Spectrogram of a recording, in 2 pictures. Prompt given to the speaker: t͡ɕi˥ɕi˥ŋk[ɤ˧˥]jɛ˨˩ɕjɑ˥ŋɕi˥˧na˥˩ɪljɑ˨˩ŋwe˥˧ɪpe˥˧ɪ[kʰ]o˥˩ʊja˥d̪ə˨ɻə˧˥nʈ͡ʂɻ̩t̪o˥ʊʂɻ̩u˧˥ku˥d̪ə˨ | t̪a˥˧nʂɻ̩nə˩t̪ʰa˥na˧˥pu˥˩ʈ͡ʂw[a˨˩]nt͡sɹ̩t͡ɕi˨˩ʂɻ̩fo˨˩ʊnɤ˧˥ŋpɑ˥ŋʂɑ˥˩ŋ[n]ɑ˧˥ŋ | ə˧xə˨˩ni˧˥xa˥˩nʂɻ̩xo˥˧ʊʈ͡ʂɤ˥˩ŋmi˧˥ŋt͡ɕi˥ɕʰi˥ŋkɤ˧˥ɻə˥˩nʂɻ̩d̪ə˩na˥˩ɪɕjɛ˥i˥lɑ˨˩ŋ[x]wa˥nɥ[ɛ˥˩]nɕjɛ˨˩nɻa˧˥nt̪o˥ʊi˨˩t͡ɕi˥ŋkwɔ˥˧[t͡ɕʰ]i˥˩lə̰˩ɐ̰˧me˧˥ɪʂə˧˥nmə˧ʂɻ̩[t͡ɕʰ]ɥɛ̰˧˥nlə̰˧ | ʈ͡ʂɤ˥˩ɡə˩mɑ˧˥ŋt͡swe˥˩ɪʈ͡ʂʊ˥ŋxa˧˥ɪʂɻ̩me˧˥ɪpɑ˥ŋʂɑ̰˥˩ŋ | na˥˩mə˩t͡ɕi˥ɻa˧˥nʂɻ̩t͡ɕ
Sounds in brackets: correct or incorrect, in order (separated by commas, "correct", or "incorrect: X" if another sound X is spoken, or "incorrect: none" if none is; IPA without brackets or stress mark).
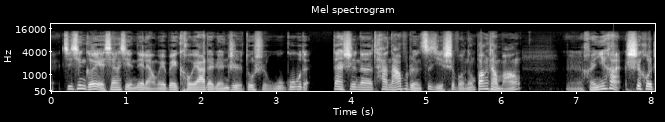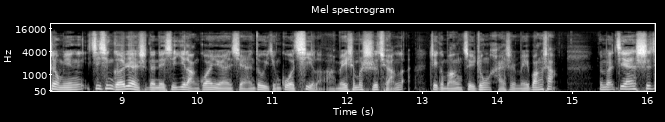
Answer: correct, correct, incorrect: ə˨˩, incorrect: m, incorrect: k, incorrect: ɛ˧˥, correct, correct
